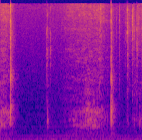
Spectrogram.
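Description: A scoring stylus scraping along the groove of a scoring board through heavy cardstock, in soft rubbing strokes, with a few light clicks and the sheet sliding on the board.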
